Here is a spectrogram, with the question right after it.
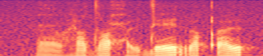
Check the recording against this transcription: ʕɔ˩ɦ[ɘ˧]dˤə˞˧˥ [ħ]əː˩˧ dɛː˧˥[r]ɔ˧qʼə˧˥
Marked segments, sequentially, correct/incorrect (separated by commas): incorrect, correct, correct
